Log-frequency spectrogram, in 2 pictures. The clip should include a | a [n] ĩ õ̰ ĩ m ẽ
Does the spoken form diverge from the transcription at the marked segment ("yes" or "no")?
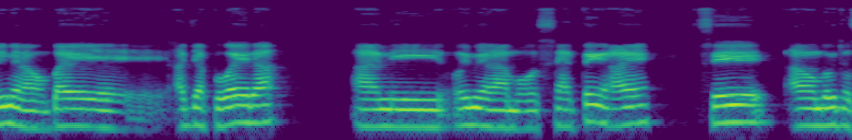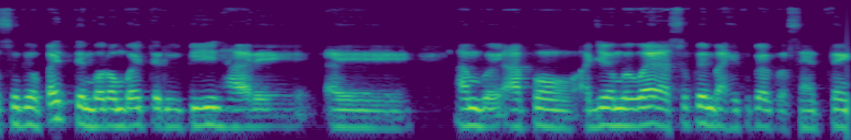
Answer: no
